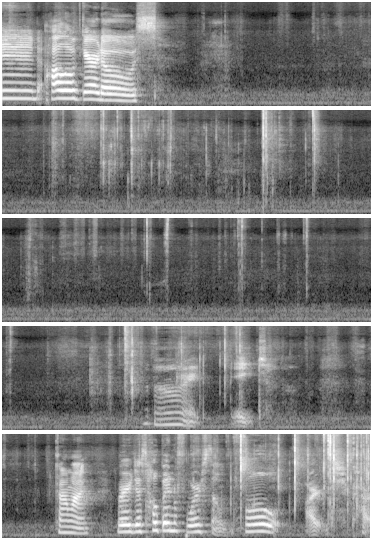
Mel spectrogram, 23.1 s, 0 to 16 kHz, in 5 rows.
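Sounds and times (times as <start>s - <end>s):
low steady hum: 0.0s - 23.0s
cards and foil pack rustling: 5.0s - 19.2s, 20.2s - 23.0s.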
